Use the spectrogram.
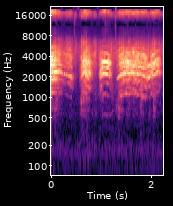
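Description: A man whistles a bird-call imitation as a signal, giving a few shrill warbling notes in short bursts, faint and somewhat distant with no other sound.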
